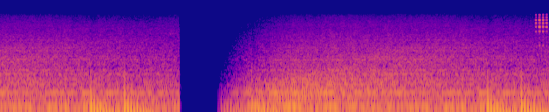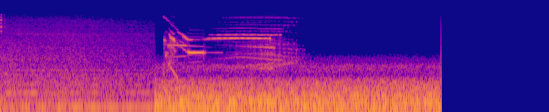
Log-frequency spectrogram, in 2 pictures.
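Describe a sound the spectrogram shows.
Electronic game music plays with soft thuds.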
